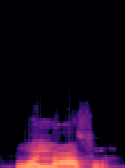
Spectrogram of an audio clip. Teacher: ഐൻ പ്രത്യേകം ശ്രദ്ധിക്കുക, ഹൽക്കിയായ ഹർഫാണ്. ഹുറൂഫുൽ ഹൽക്കിൽപ്പെട്ട തൊണ്ടയിൽ നിന്നും ഉത്ഭവിക്കുന്ന അക്ഷരമാണ്. വസത്തുൽ ഹൽഖ്, തൊണ്ടയുടെ മധ്യമാണ് ഐനിൻ്റെ മഖ്റജ്, ഉത്ഭവസ്ഥാനം. · ഇതിൽ വാവിൻ്റെ ഉച്ചാരണം വരുന്നത് രണ്ട് ചുണ്ടുകളിൽ നിന്നാണ്. മറിച്ച് മലയാളത്തിലെ വാ പോലെ താഴെ ചുണ്ടും മേലെ പല്ലുമല്ല. രണ്ട് ചുണ്ടുകൾ ചേർത്ത് വെച്ചുകൊണ്ട് വൽ അസ്ർ എന്ന് ഉച്ചരിക്കേണ്ടതാണ്.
